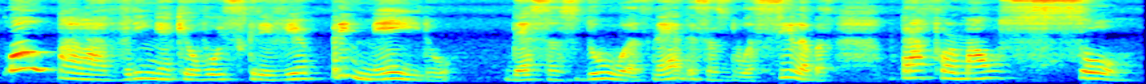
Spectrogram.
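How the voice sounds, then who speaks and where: A woman's voice: medium pitch, big pitch swings, pushed and bright. A woman teacher with a Brazilian Portuguese accent, patiently walking young children through a literacy lesson step by step. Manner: slow, patient, explains syllables step by step to children.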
